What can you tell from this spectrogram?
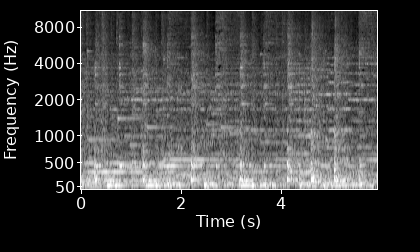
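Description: Live band playing a song with a drum kit and guitars, with a steady beat.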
